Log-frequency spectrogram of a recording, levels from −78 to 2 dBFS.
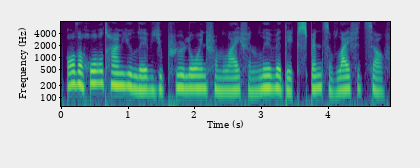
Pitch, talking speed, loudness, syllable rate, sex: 175 Hz, 220 wpm, -19 LUFS, 4.8 syllables/s, female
